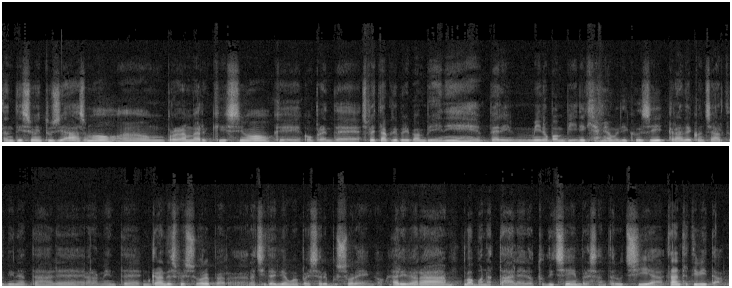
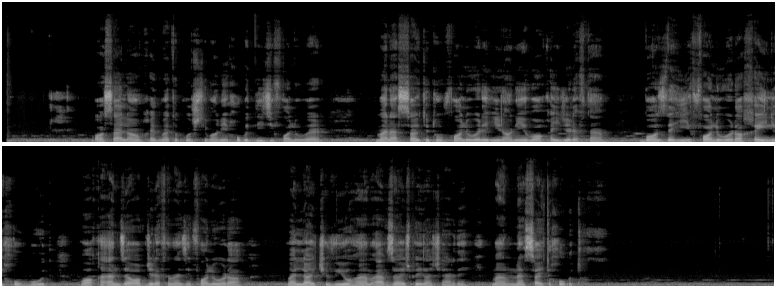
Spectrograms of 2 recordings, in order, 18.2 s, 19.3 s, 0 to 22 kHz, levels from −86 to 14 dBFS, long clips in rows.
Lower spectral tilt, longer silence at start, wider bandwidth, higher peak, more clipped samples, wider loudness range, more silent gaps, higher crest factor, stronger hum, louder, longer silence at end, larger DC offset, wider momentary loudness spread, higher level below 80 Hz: about the same, -4.5 dB/octave vs -4 dB/octave; about the same, 0 s vs 0.05 s; second, 17.5 kHz vs 20 kHz; first, 0 dBFS vs -8 dBFS; neither; about the same, 3 LU vs 3 LU; neither; about the same, 24 dB vs 22 dB; neither; first, -25 LUFS vs -28 LUFS; about the same, 0 s vs 0 s; neither; second, 11 LU vs 19 LU; about the same, -64 dBFS vs -64 dBFS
